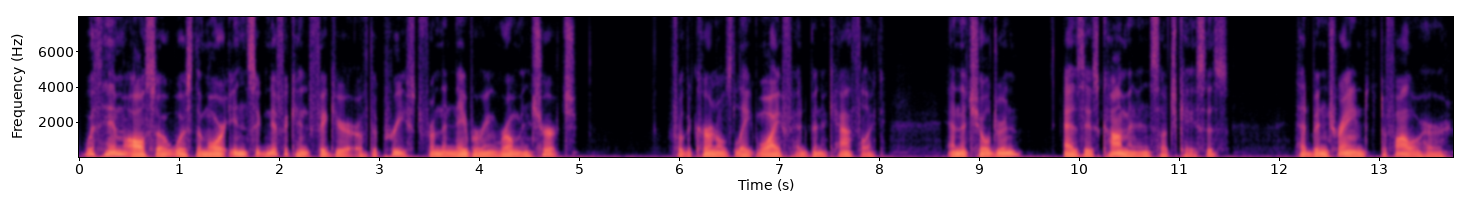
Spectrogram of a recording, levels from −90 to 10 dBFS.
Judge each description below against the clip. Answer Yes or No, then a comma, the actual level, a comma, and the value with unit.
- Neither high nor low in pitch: No, low, 110 Hz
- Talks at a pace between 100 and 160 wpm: No, average, 175 wpm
